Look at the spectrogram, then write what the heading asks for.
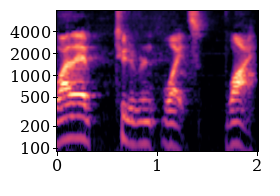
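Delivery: plain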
